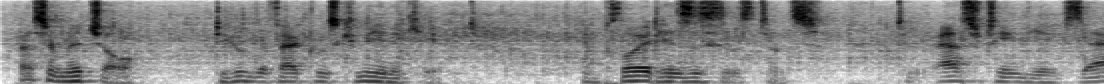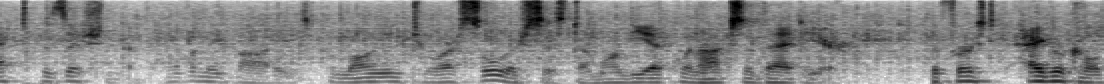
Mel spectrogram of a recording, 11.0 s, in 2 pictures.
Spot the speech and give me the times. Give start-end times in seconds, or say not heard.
0.0-11.0.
